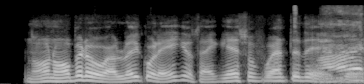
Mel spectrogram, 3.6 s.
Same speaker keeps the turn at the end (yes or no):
no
